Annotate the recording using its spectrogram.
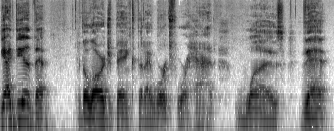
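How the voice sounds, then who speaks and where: With a dark, mellow tone and a very deep, low pitch, a man speaks in very wide pitch swings amid audible room echo. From Arizona, Phoenix area. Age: 30s. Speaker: registered nurse. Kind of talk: casual podcast chat.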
